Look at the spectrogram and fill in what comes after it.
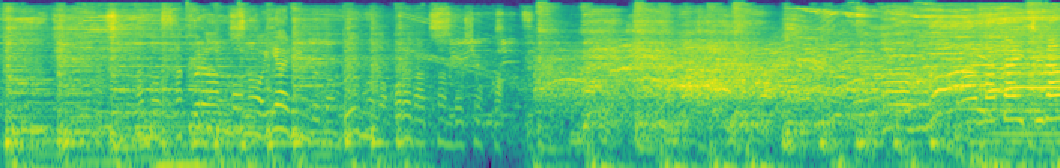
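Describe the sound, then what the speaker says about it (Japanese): A crowd at a shopping-mall anniversary party fashion show erupts in loud cheering and high-pitched shouts, building after a brief lull, with a presenter talking over the noise. "また一段と高い歓声が上がりました"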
